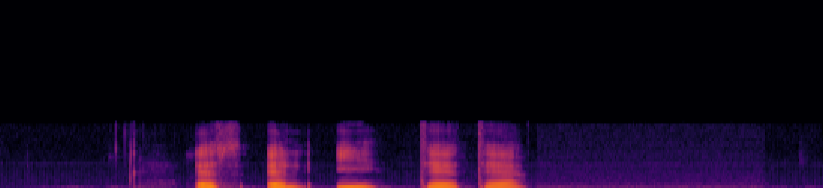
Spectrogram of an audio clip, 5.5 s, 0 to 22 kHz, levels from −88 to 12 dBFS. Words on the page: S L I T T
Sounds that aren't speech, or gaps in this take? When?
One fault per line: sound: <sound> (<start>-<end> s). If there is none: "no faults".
no faults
